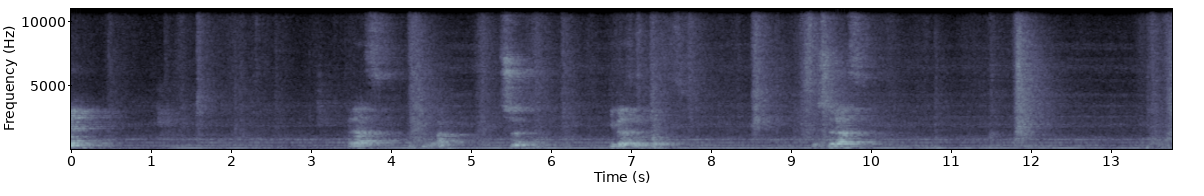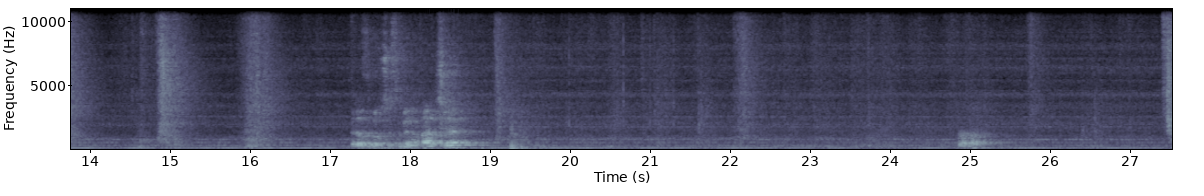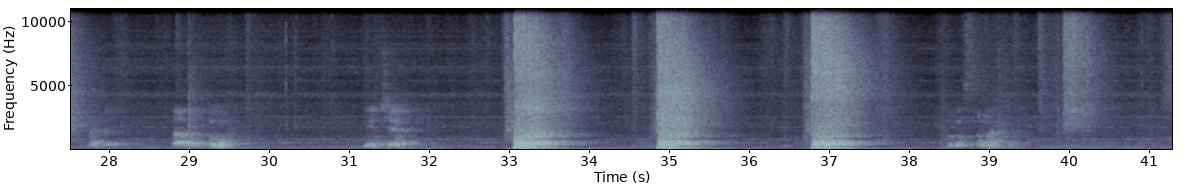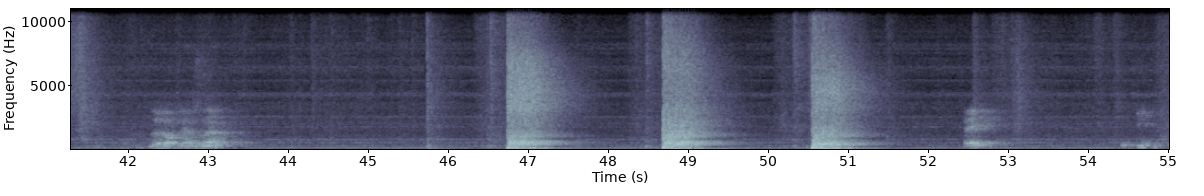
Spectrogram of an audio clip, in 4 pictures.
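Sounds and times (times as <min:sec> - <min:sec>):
kicks smacking a kick shield: 0:33.0 - 0:34.0, 0:34.8 - 0:35.8, 0:36.7 - 0:37.8, 0:46.7 - 0:47.7, 0:48.6 - 0:49.6, 0:50.5 - 0:51.5.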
